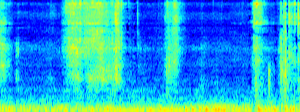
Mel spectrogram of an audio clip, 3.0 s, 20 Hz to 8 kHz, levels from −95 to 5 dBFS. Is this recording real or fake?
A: fake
